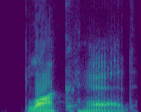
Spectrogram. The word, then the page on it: blockhead: American English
